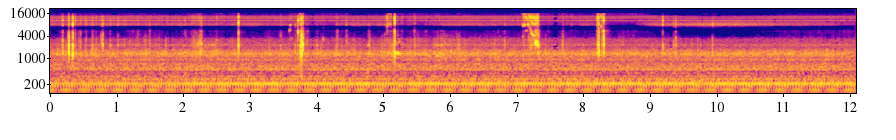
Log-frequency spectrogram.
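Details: Endoscopic suction of smelly, slightly infected right ear canal in a GP-referred man with occluding dead skin and debris near the eardrum: continuous suction hiss and hum with intermittent crackling and slurping as debris is drawn out.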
